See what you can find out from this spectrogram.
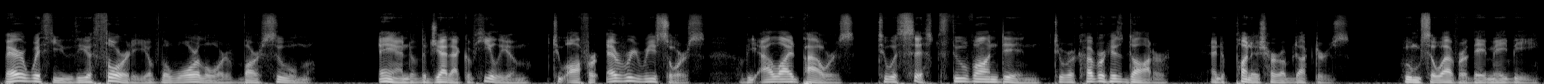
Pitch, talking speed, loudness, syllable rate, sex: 95 Hz, 155 wpm, -21 LUFS, 5.0 syllables/s, male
